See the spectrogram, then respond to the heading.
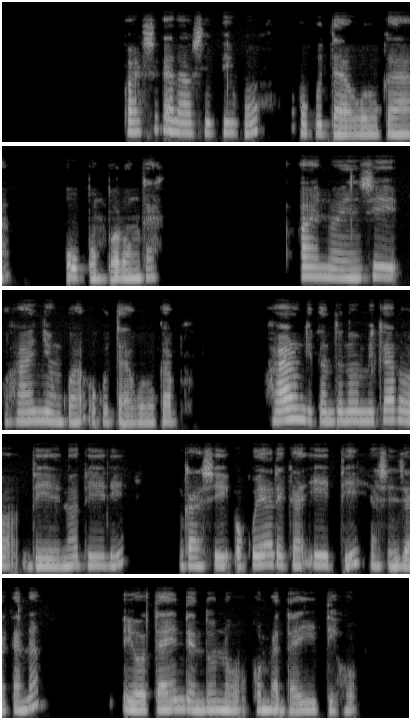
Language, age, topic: Oshiwambo, 25-35, agriculture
